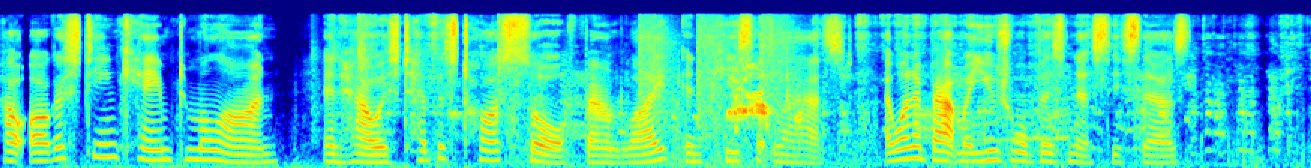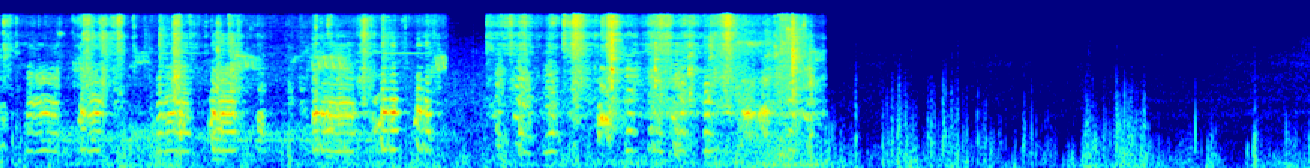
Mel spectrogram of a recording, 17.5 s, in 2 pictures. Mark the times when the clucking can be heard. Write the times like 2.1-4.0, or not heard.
2.5-14.2.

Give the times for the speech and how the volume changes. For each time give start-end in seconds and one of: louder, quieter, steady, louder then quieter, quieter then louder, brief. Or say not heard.
0.0-7.9 steady.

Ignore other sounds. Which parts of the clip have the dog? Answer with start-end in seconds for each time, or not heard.
not heard.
